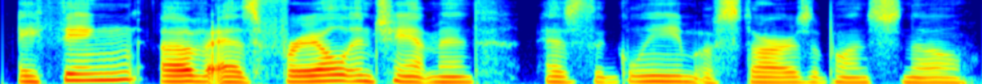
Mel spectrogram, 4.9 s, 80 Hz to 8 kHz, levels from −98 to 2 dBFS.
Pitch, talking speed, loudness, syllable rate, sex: 180 Hz, 160 wpm, -19 LUFS, 3.7 syllables/s, female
